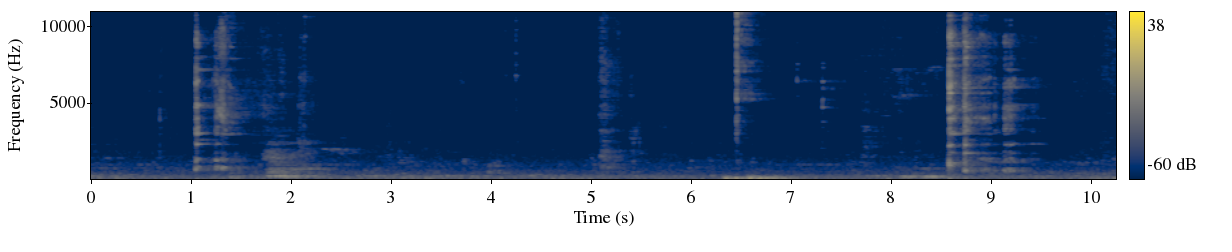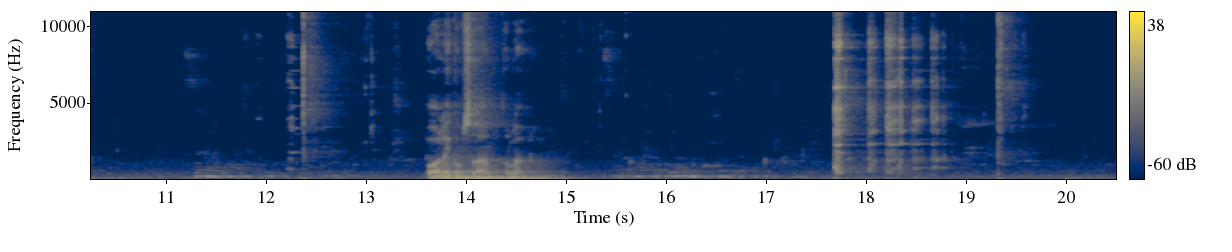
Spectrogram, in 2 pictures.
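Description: A glass clinks and knocks against a table.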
